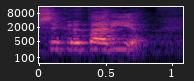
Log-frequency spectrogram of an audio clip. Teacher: A sílaba tônica deixou de ser o tá e passou a ser o ri. Dessa forma, se a sílaba tônica deixou de ser o tá e passou a ser o i, que era semivogal, passou a ser vogal.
